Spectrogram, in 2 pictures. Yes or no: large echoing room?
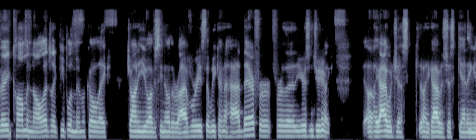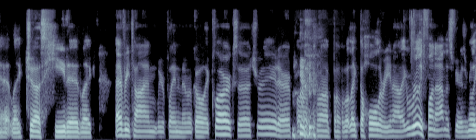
no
